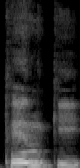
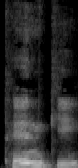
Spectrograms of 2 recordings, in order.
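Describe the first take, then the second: Both takes have the same delivery.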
